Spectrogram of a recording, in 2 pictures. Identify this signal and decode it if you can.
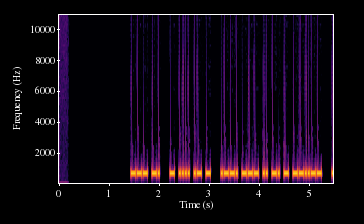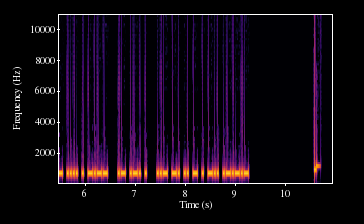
Morse code, heard as a keyed tone, about 40 wpm, 700 Hz. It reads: ON THAT POINT, THEY ARE UNITED.
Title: Sentences from Top 1000 Words - Review Part 4 - 40wpm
